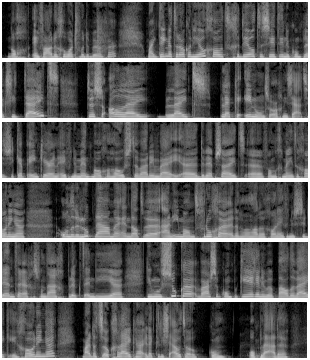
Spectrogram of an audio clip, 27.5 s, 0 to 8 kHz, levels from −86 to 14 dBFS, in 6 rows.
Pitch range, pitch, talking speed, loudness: 215-250 Hz, 225 Hz, 200 wpm, -18 LUFS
